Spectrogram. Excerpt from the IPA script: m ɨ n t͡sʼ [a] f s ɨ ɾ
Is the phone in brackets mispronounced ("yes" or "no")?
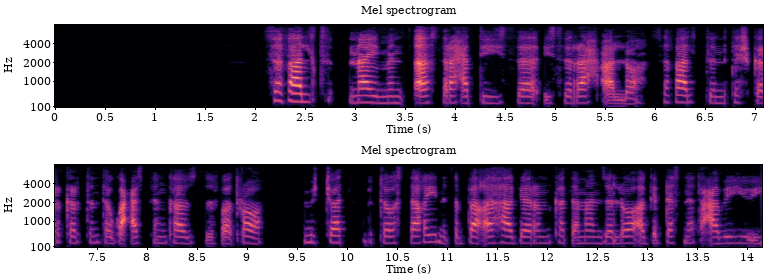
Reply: no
